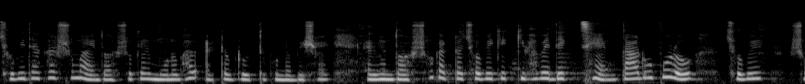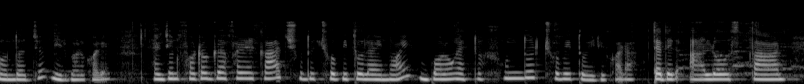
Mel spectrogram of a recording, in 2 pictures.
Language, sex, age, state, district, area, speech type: Bengali, female, 18-30, West Bengal, Cooch Behar, urban, spontaneous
